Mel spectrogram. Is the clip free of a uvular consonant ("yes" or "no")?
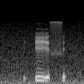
yes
